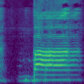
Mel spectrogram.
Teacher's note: বা হচ্ছে উভয় ঠোঁটের ভিজা অংশ থেকে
